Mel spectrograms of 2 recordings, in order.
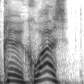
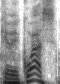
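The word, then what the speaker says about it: Québécois: Y estos señores son quebecuas. – ¿Ah, se dice así? – Sí, son de Quebec. Los quebecuas.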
